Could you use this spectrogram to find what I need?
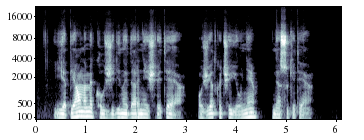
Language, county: Lithuanian, Vilnius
